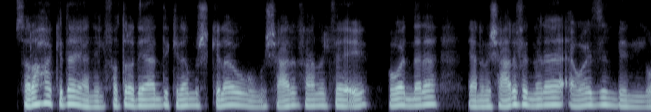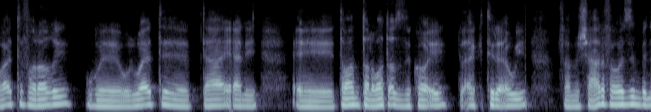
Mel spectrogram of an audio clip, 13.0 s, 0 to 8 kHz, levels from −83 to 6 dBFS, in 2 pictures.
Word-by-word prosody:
بصراحة 155 +4 +3
كده 150 +1 +2
يعني 110 -6 +1
الفترة 120 +4 0
دي 125 0 +3
عندي 125 +2 +1
كده 120 0 0
مشكلة 125 +1 -1
ومش 110 -4 -3
عارف 125 +5 -1
اعمل 120 +1 -1
فيها 120 0 0
إيه، 130 +5 0 0.2
هو 125 +2 +5
إن 125 -1 0
أنا 145 +3 +2 0.3
يعني 110 0 0
مش 110 +1 -2
عارف 135 +6 +2
إن 125 -4 +1
أنا 135 0 +1
أوازن 130 +3 -1
بين 105 -4 -4
وقت 130 +6 -2
فراغي 135 +4 +1
و 120 - -7 0.3
والوقت 125 +7 0
بتاعي 120 0 -1
يعني، 115 0 -2 0.3
آآ 105 -1 0
طبعًا 130 +5 +3
طلبات 125 -1 +2
أصدقائي 120 0 0
بتبقى 130 -1 -6
كتير 120 0 0
أوي 120 +2 0 0.3
فمش 110 0 -4
عارف 145 +2 +1
أوازن 140 +1 +3
بين 135 -1 0
125 Hz, 185 wpm, -23 LUFS, 115-135 Hz, 0.3 s, هو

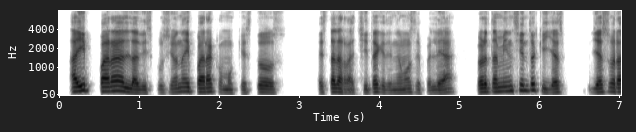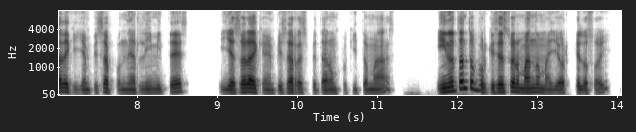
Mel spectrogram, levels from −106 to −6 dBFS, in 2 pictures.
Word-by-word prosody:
Ahí 155 +5 +8 0.2
para 165 +3 +7
la 125 -6 +4
discusión, 115 +4 -7
ahí 150 0 0
para 135 0 +3
como 110 -5 -8
que 110 - -14
estos 110 0 -3 0.4
esta 115 +3 0
la 130 - +4
rachita 115 +3 -4
que 115 - -8
tenemos 110 +3 -6
de 105 - -14
pelea. 105 +5 -4 0.2
Pero 130 +2 +4
también 155 +4 +1
siento 190 +3 +1
que 120 - -6
ya 120 - +1
es 120 0 -9 0.3
ya 125 +2 +2
es 130 +2 -4
hora 140 -1 +5
de 140 -2 +3
que 110 - -17
ya 110 - -7
empiece 115 +3 -7
a - - +3
poner 110 -1 -7
límites 120 +5 -4 0.4
y - - -12
ya 110 - +3
es 110 - -9
hora 135 +1 +7
de 130 - +6
que 110 - -13
me 105 - -5
empiece 110 +3 -7
a - - +4
respetar 105 -2 -6
un 110 0 -6
poquito 105 0 -13
más, 110 - -6 0.5
y 130 +3 +4
no 160 +3 +6
tanto 250 0 +5
porque 125 -9 -2
sea 130 - +6
su 130 +4 +2
hermano 130 -1 +2
mayor, 110 0 -4
que 110 - -4
lo 110 - -2
soy, 120 +4 -10
120 Hz, 240 wpm, -23 LUFS, 110-135 Hz, 0.5 s, Ahí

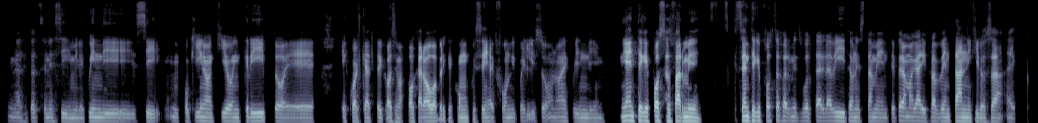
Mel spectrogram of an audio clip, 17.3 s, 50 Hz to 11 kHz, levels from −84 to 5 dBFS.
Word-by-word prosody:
in 115 - -14
una 105 -1 -11
situazione 105 +1 -10
simile. 100 +1 -7
Quindi 105 -2 -3
sì, 100 +1 -6 0.2
un 105 -2 -9
pochino 110 +1 -2
anch'io 105 +1 -1
in 105 0 -2
cripto 110 -2 0
e 100 0 -3 0.4
e - - -7
qualche - - -2
altre - - -3
cose 100 -2 -2
ma 95 -2 -4
poca 100 +1 +1
roba 105 +1 +6
perché 100 -1 -5
comunque 100 -1 -2
sia 105 +5 +2
i - - -5
fondi 105 0 -7
quelli 105 - -8
sono 110 +1 -7
eh, 105 - -9
quindi, 100 -2 -8 0.3
niente 125 +1 +7
che 115 -1 +6
possa 115 -2 +4
farmi 110 -1 +6
s - - -26 0.3
z - - -23
senti 120 0 +6
che 115 -1 +1
possa 120 +3 -3
farmi 115 -2 -3
svoltare 110 0 -4
la 110 0 -2
vita 110 -1 0
onestamente, 105 0 -5
però 120 -1 +2
magari 110 -2 0
fa 110 -1 -1
20 105 -1 -3
anni 105 -1 +5
chi - - -6
lo 100 0 -3
sa, 100 +1 0
ecco. 95 -1 -13
105 Hz, 175 wpm, -25 LUFS, 100-110 Hz, 0.4 s, niente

